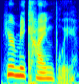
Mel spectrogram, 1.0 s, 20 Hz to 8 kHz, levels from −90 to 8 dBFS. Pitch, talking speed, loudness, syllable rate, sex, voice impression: 195 Hz, 180 wpm, -17 LUFS, 4.6 syllables/s, female, feminine, adult-like, tensed, bright, soft, slightly nasal, intellectual, calm, friendly, reassuring, elegant, lively, slightly kind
